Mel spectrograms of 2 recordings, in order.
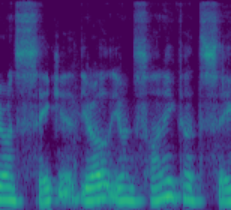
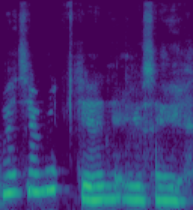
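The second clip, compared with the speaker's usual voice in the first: higher, slow mock-dramatic question; theatrical intrigued voice; 5 semitones higher than usual. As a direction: play the intrigued villain, drawn out.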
